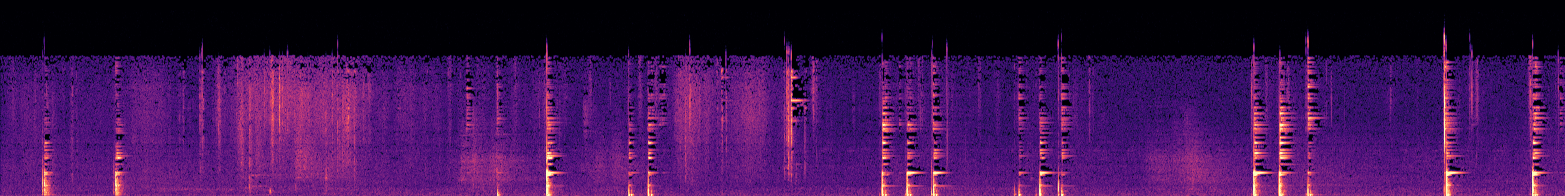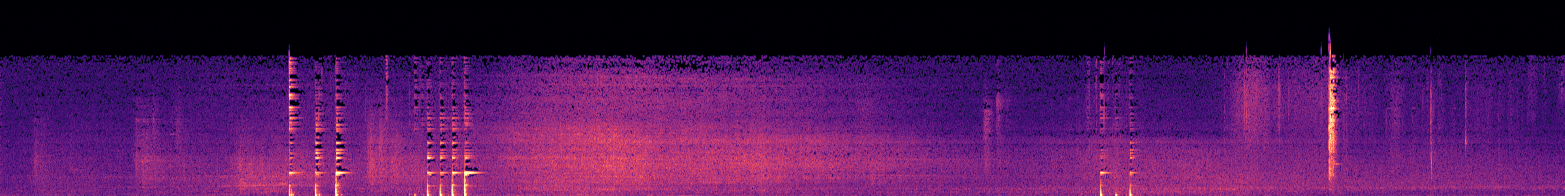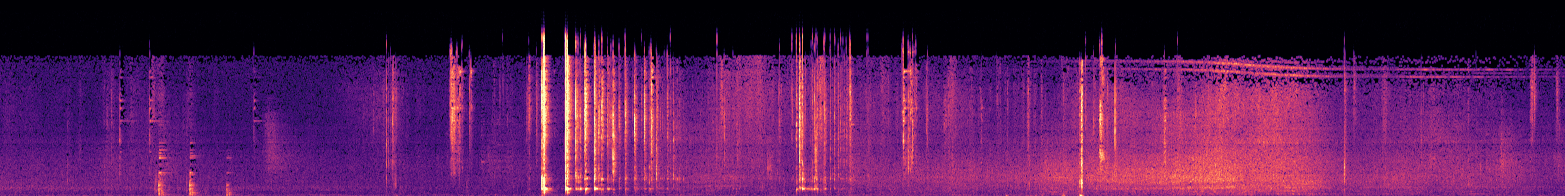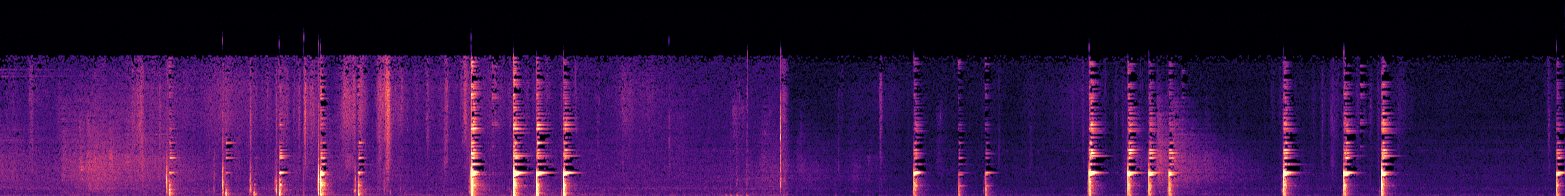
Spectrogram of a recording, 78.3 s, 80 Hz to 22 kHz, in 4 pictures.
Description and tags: In Matsudo, Japan. A small manhole cover / lid, appeared to be wonky and wiggling when stepped on, causing a short, heavy metallic sound. Around midnight.
Recorded with Zoom H2n in MS-Stereo.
